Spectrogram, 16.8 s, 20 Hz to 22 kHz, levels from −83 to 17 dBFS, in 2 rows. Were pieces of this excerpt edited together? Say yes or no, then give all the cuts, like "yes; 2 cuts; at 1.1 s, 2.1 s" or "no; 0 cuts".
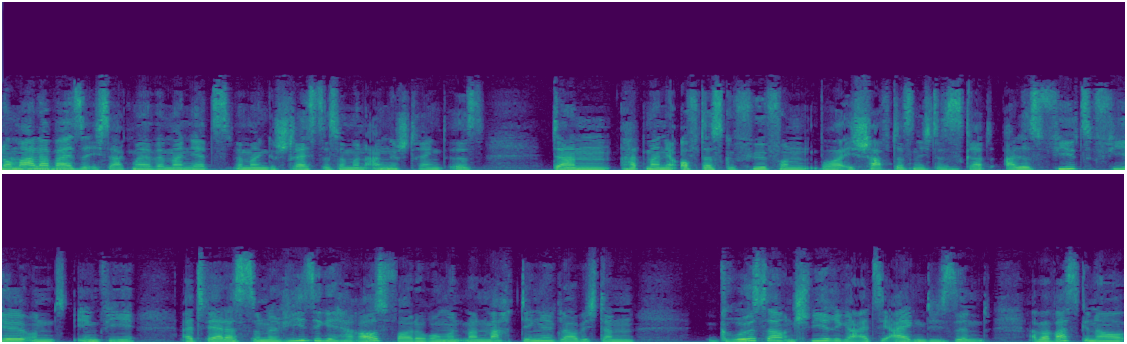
no; 0 cuts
